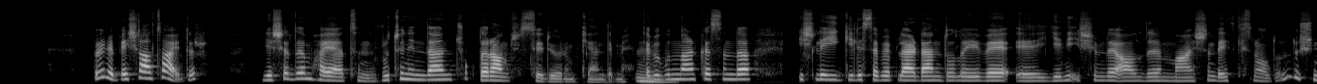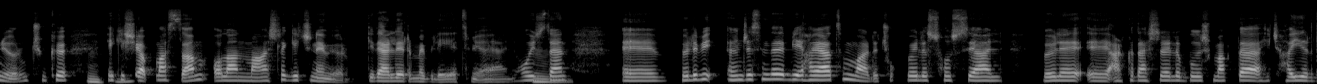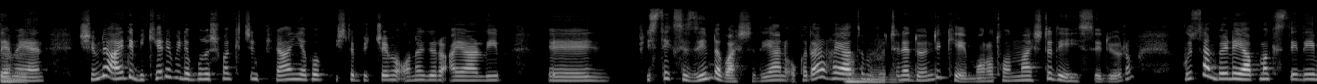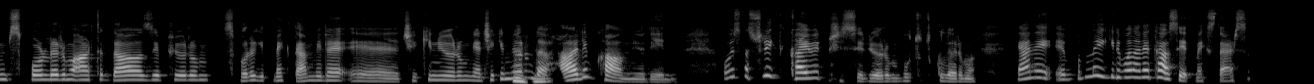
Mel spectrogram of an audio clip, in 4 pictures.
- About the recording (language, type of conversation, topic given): Turkish, advice, Rutin hayatın monotonluğu yüzünden tutkularını kaybetmiş gibi mi hissediyorsun?
- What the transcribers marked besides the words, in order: other background noise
